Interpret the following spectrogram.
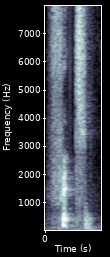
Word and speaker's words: Fritzl: isn't it yeah Joseph fritzell and it rhymes with schnitzel which is funny Joseph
